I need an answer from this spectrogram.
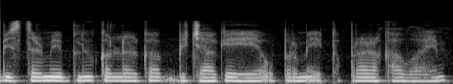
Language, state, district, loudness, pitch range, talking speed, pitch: Hindi, Arunachal Pradesh, Lower Dibang Valley, -15 LUFS, 165-175 Hz, 200 wpm, 170 Hz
